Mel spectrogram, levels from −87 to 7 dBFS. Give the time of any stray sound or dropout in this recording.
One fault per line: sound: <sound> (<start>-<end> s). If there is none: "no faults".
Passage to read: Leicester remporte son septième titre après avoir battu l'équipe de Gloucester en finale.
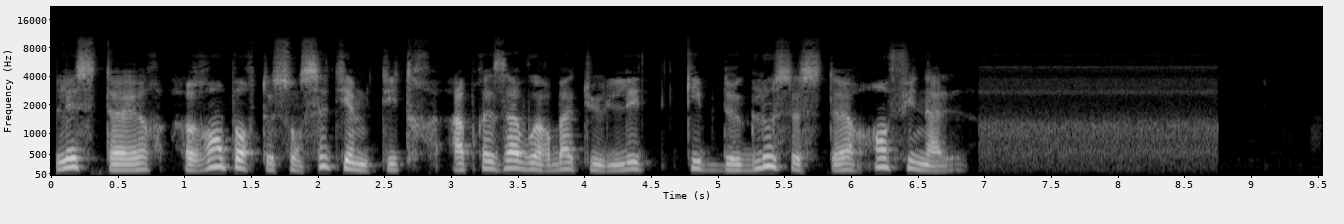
no faults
